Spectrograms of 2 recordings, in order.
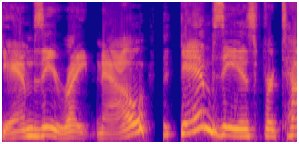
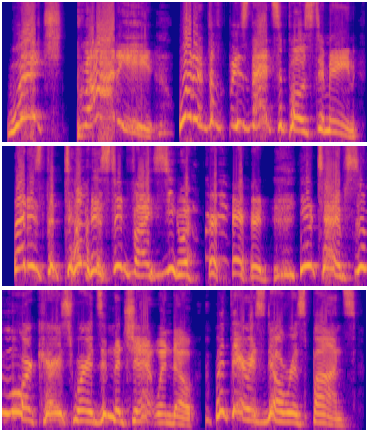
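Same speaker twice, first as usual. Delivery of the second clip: freaked out shout; 9 semitones higher than usual. Acted. A player's character yelling at a cryptic messenger, panicked. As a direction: shriek in disbelief at the advice.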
